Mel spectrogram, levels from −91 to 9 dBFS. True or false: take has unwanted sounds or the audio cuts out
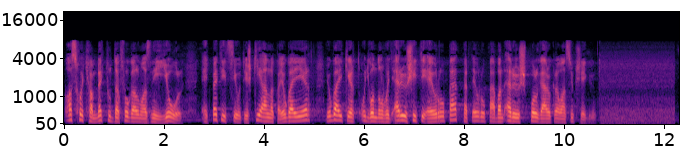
false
